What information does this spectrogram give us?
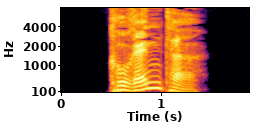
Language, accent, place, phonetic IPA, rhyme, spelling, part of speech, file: German, Germany, Berlin, [kʊˈʁɛntɐ], -ɛntɐ, kurrenter, adjective, De-kurrenter.ogg
- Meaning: inflection of kurrent: 1. strong/mixed nominative masculine singular 2. strong genitive/dative feminine singular 3. strong genitive plural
